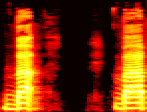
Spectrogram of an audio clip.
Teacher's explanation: با پر کھڑا زبر ہے تو اس کو ہم الف مدہ کی طرح 2 حرکات کھینچیں گے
